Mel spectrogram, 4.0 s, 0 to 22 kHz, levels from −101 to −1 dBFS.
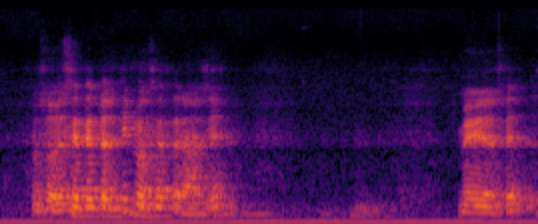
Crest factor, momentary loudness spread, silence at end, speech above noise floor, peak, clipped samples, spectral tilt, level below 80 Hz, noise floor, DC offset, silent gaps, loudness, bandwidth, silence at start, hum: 22 dB; 13 LU; 0 s; 22 dB; -16 dBFS; under 0.1%; -5 dB/octave; -58 dBFS; -58 dBFS; under 0.1%; none; -36 LUFS; 18.5 kHz; 0 s; none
